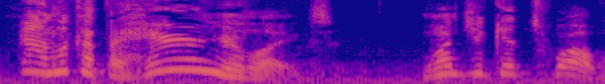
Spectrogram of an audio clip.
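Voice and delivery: high, excited disbelief; hammed-up astonishment; astonished. Retold astonishment at the boy.

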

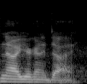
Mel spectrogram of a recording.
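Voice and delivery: low, matter-of-fact delivery; blunt verdict. Retold or imitated. Micaiah answering the king who pressed him, low and blunt. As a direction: drop the voice for the blunt truth.

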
